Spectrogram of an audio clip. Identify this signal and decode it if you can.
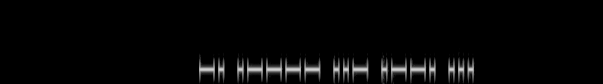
Morse code, heard as a keyed tone, about 25 wpm, 700 Hz. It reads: N1UPS
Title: USA Call Signs - 5 Characters - Repeated 3x - 25wpm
